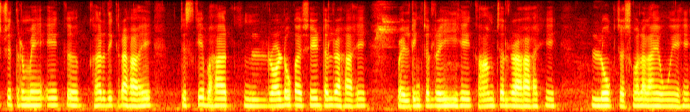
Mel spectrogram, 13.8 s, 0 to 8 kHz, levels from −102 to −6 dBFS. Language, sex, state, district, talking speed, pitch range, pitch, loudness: Hindi, female, Chhattisgarh, Raigarh, 120 wpm, 170-185 Hz, 175 Hz, -18 LUFS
